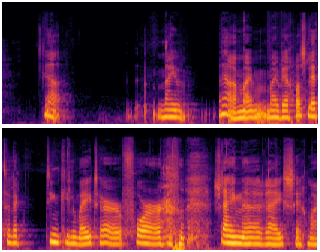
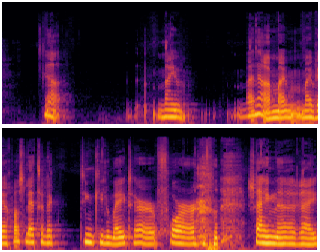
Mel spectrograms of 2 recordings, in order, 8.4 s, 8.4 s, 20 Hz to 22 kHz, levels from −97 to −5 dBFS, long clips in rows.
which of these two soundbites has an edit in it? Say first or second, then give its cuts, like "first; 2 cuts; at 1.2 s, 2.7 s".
first; 1 cut; at 2.9 s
